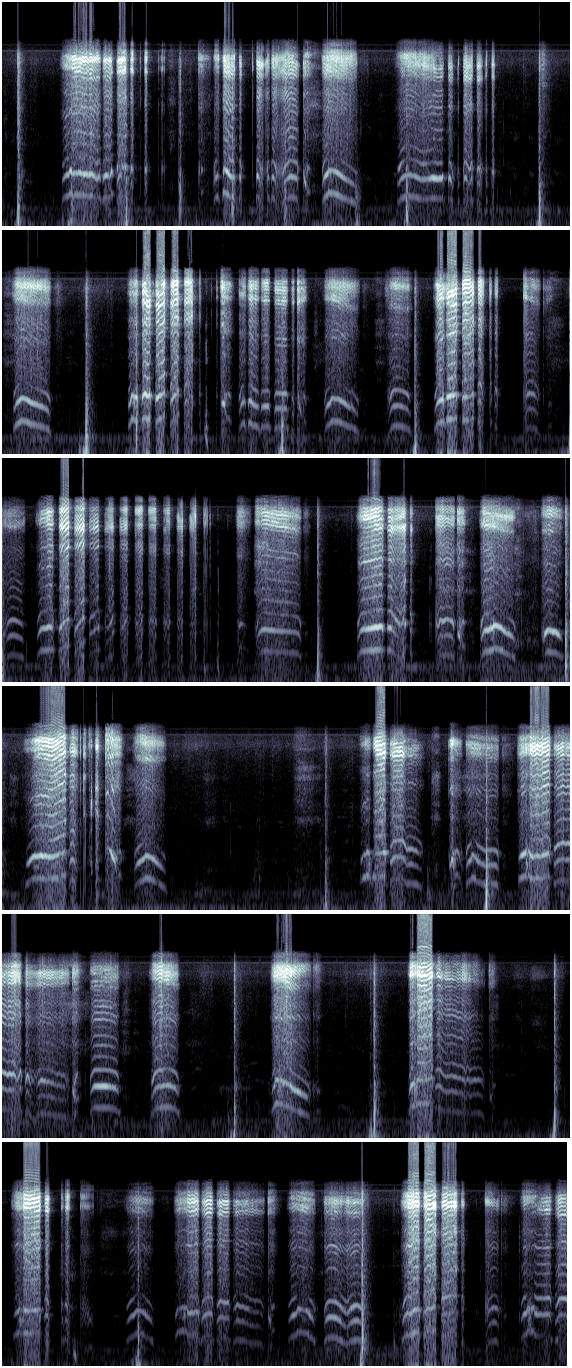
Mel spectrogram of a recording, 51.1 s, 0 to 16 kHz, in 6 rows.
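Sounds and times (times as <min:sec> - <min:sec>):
baby breathing: 0:00.9 - 0:05.4, 0:22.4 - 0:28.8, 0:29.9 - 0:36.8
baby laughing: 0:00.9 - 0:07.4, 0:10.4 - 0:20.2, 0:22.4 - 0:28.0, 0:31.0 - 0:36.7, 0:42.8 - 0:48.0, 0:48.6 - 0:51.0.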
